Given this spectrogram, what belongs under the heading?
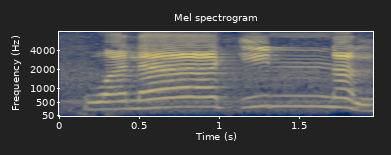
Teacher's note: منی، یا ساکن سے پہلے نون کے نیچے زیر ہے تو ادھر یا مدہ ہو رہا ہے، یا مدہ کو 1 الف 2 حرکات کے برابر کھینچ کر پڑھنا ہے۔ ولیکن، نون مشدد سختی سے جما کر پڑھیں گے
